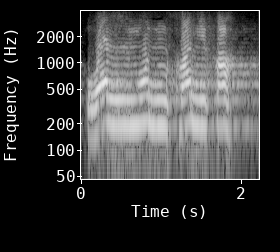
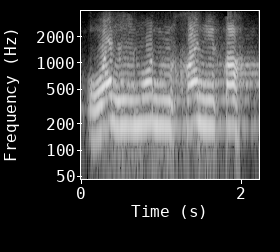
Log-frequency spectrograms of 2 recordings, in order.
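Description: Both takes have the same delivery.

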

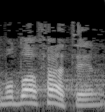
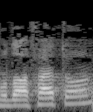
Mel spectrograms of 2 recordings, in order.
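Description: First: The word ends with -in nunation. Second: The word ends with -un nunation. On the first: The speaker calls it right. "لأنه حالة كونها مضافات، هذه حال" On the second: The speaker calls it wrong. "لا"

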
